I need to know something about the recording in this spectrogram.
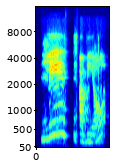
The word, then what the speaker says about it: les avions: beginning, if you remember, whenever the second word is starting with the vowel, the previous word last letter has to be pronounced properly. Remember, we discussed this in the beginning. Whenever something is starting with a vowel in the second word, the first letter will be pronounced, the first word, last letter will be pronounced properly. So this becomes les avions.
